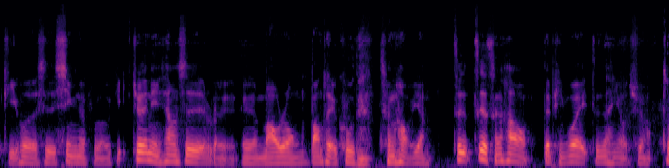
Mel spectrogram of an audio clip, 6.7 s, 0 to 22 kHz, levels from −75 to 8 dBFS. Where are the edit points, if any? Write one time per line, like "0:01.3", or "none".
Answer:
0:02.1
